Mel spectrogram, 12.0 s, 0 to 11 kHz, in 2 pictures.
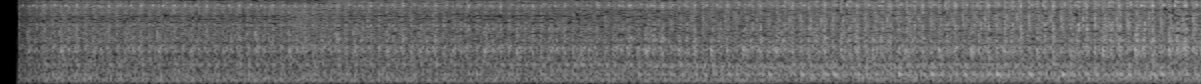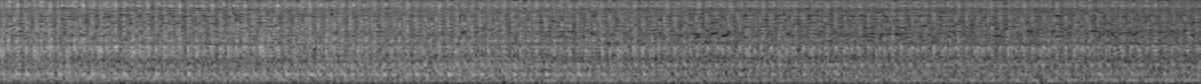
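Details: BMW X3 F25 with N20B20 engine, about 100 seconds after start at idle: regular light knock about twice a second over the engine note; cause not yet known.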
